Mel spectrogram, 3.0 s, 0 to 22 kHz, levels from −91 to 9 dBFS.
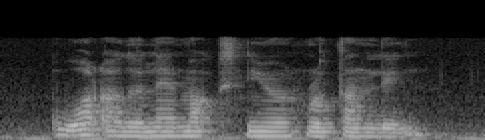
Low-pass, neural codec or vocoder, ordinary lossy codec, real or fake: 7.2 kHz; none; none; real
